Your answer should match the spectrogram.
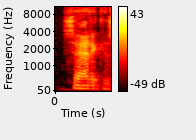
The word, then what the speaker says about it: Zadok: Zadok is how we can pronounce it,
